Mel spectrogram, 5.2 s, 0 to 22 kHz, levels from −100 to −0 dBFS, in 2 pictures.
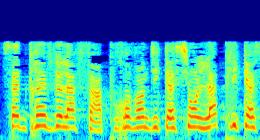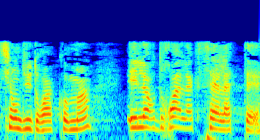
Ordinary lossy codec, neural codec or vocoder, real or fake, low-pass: none; none; real; 7.2 kHz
